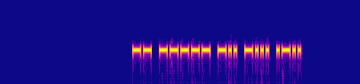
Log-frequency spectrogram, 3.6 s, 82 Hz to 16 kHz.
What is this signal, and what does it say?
Morse code, heard as a keyed tone, about 41 wpm, 700 Hz. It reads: M0DBL
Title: DXCC-100 Call Signs - 5 Characters - 45wpm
